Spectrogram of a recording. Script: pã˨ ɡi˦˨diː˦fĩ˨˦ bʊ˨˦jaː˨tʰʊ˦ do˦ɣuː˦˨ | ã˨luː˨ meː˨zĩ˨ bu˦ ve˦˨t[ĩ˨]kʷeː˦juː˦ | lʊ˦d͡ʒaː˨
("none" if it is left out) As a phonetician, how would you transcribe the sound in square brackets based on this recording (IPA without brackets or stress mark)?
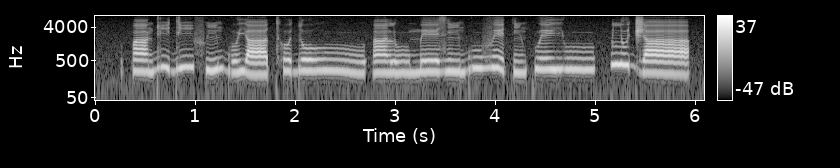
ĩ˨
